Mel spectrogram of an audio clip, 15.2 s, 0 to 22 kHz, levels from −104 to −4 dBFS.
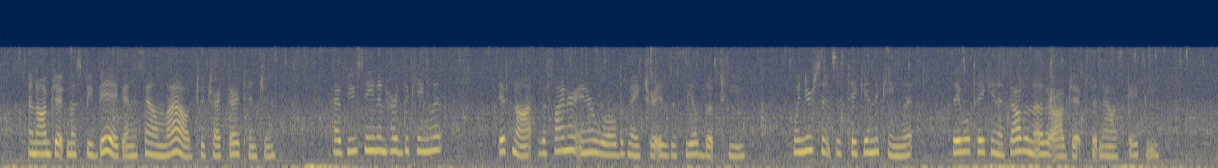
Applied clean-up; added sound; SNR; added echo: none; Rain; 10 dB; none.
